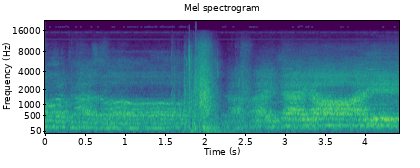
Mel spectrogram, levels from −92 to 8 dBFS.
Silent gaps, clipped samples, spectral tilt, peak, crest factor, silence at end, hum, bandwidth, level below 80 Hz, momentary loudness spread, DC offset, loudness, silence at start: none; under 0.1%; -4.5 dB/octave; -4 dBFS; 14 dB; 0 s; none; 19 kHz; -46 dBFS; 8 LU; under 0.1%; -20 LUFS; 0 s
